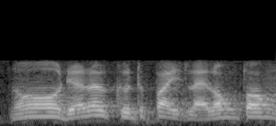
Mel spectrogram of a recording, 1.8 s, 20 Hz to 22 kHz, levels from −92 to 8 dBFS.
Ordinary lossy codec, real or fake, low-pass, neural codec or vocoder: none; real; 3.6 kHz; none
